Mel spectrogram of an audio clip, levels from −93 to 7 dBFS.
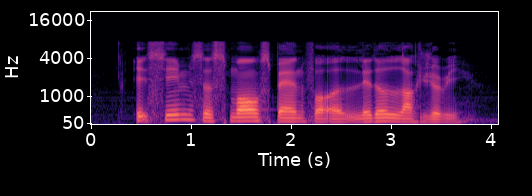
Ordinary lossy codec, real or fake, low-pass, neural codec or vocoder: none; real; 7.2 kHz; none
